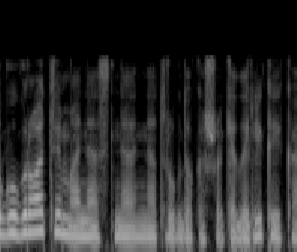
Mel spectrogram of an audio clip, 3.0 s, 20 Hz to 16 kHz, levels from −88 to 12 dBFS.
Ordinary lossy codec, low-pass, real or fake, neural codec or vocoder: AAC, 96 kbps; 7.2 kHz; real; none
